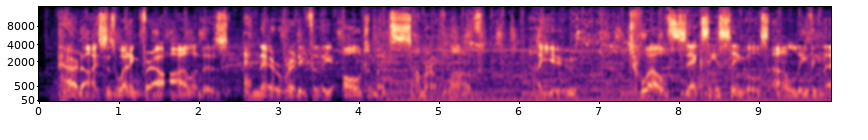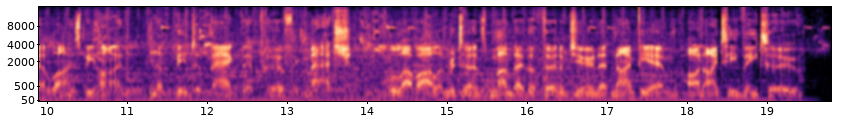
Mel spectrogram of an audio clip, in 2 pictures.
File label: english australian tv shows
